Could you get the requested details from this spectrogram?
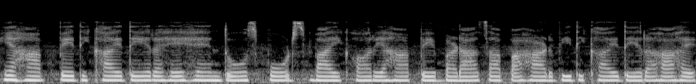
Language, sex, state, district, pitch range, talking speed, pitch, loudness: Hindi, female, Haryana, Charkhi Dadri, 185-195 Hz, 170 wpm, 190 Hz, -12 LUFS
